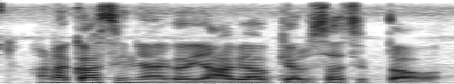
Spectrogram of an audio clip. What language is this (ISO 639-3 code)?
kan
